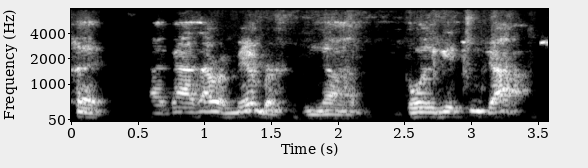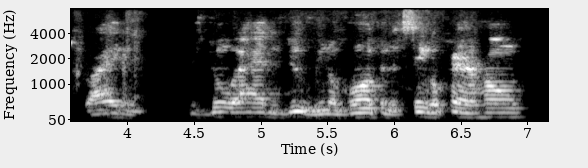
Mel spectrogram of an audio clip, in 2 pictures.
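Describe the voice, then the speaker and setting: Low-voiced man giving a hyped business pitch. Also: darkish tone, lo-fi sound. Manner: hype, repeats "right?" and "guys". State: losing his voice. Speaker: presenter on a business call. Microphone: video call.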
